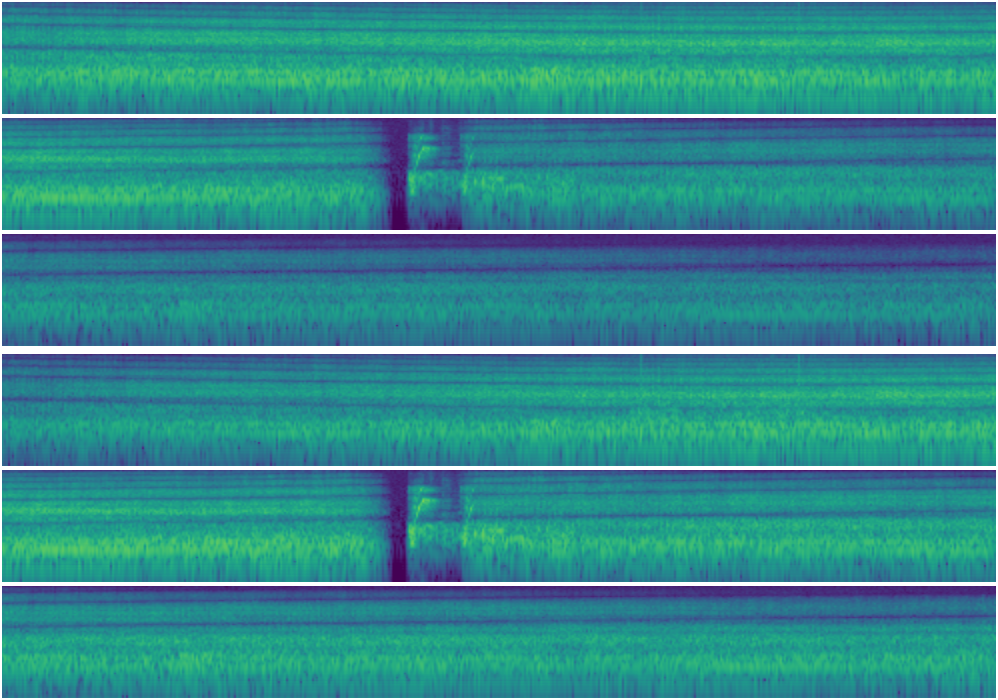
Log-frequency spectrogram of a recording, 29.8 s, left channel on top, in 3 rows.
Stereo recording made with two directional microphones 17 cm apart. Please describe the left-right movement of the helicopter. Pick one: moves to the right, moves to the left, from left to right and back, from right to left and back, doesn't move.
moves to the right.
